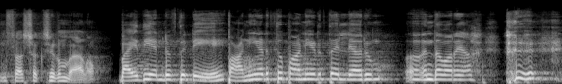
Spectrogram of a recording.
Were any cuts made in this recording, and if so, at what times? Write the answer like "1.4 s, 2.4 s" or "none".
1.0 s, 2.3 s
